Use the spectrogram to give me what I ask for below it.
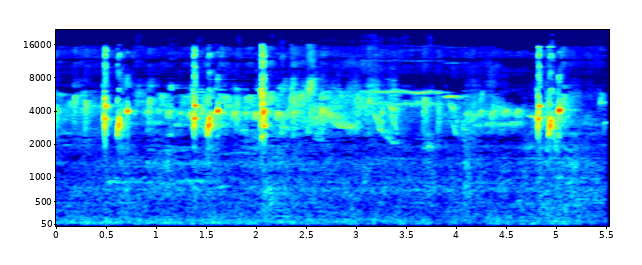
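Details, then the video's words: Hybrid finch song meant to teach goldfinches and canaries: clusters of high, sharp chirps with softer twittering and thin sliding notes between them, fading off before a final quick burst of three notes, with a faint low hum beneath. "تغريد رهيب طائر الهجين"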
